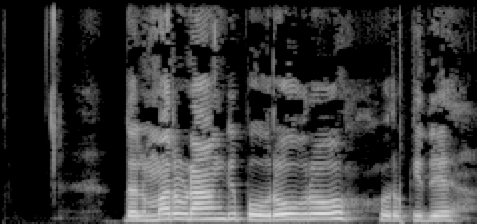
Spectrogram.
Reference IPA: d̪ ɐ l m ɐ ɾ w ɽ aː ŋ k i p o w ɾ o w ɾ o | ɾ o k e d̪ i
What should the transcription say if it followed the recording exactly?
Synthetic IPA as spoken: d̪ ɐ l m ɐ ɾ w ɽ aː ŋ ɡ i p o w ɾ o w ɾ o | ɾ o k i d̪ e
